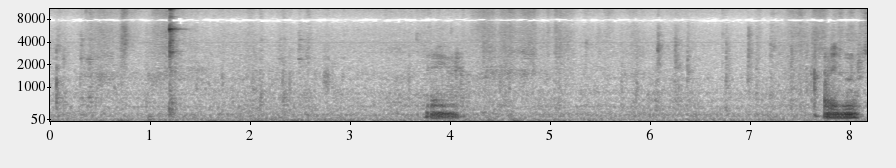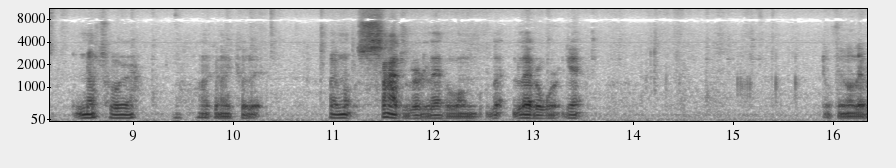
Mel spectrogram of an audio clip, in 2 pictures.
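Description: Hands rustle and slide pieces of leather on a cutting mat.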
